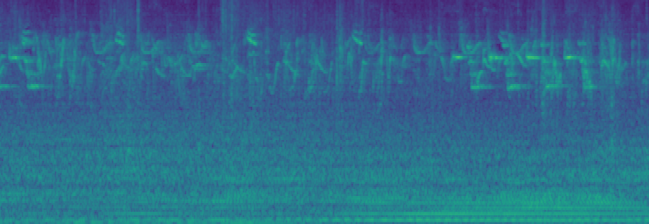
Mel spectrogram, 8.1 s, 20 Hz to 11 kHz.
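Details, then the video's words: Eurasian siskins, at least 30, feeding on sunflower hearts at feeders and on the ground in a back yard in West Wellow, Hampshire, in March; many high twittering, wheezy chirps overlap continuously, with goldfinches and blue tits also present. "Eurasian Siskins (Carduelis spinus)"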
